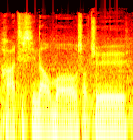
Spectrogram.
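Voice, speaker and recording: A man's voice: lowish voice, level tone, moderate pace, noisy background, lightly acted. A man playing an impatient, foul-mouthed young guy in a Cantonese radio drama. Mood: brisk. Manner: pushy, slangy.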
